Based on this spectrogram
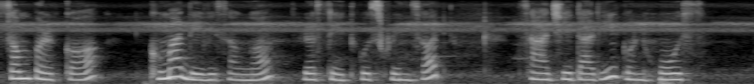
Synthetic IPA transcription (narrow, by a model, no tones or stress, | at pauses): sʌmpʌrkʌ | ɡʱumad̪ebisʌŋɡʌ | rʌsit̪koskrinsʌd̪ | sãd͡zed̪aɾiɡʱʌnuhos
